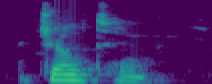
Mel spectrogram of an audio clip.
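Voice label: "jolting", British English; pronunciations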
